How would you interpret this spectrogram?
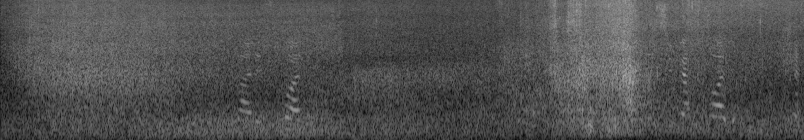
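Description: Continuous roar of ocean surf washing onto a shore, with a louder wave surging and breaking around the middle, all under steady wind buffeting the microphone.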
